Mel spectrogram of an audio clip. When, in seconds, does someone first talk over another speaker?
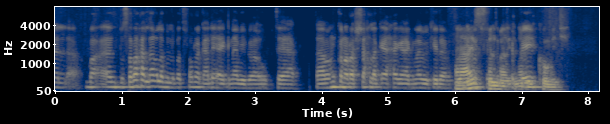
6 s

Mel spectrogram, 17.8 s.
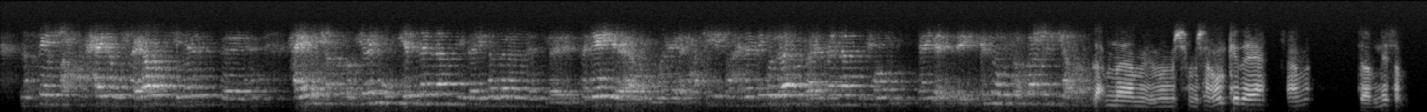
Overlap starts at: none

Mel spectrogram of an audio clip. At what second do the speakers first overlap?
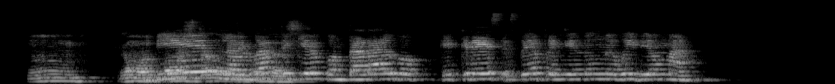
1 s

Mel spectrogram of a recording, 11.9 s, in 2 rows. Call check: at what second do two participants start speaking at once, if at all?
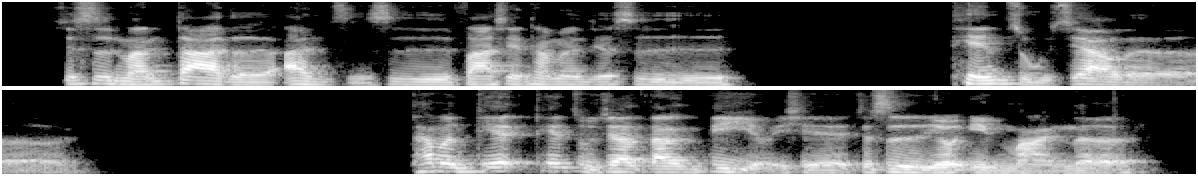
none

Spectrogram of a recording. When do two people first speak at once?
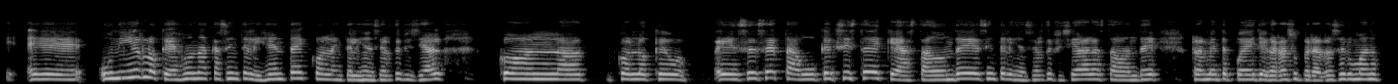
none

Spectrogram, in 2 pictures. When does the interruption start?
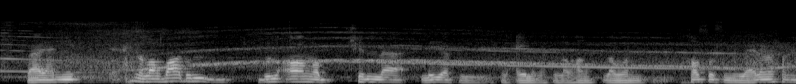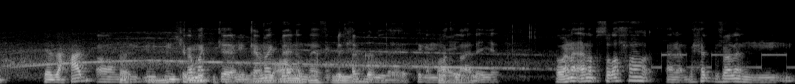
9 s

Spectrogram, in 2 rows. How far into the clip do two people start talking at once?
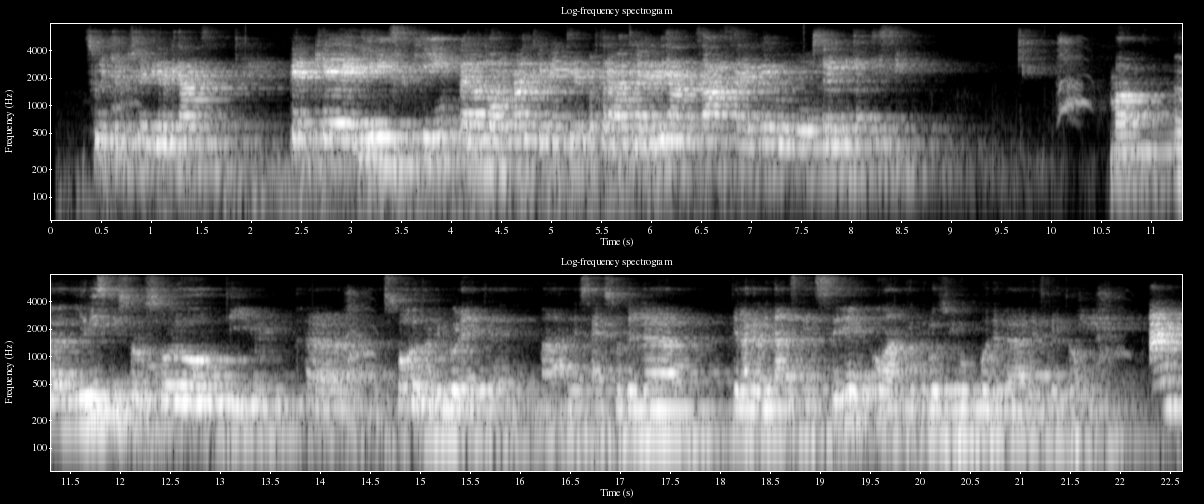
none

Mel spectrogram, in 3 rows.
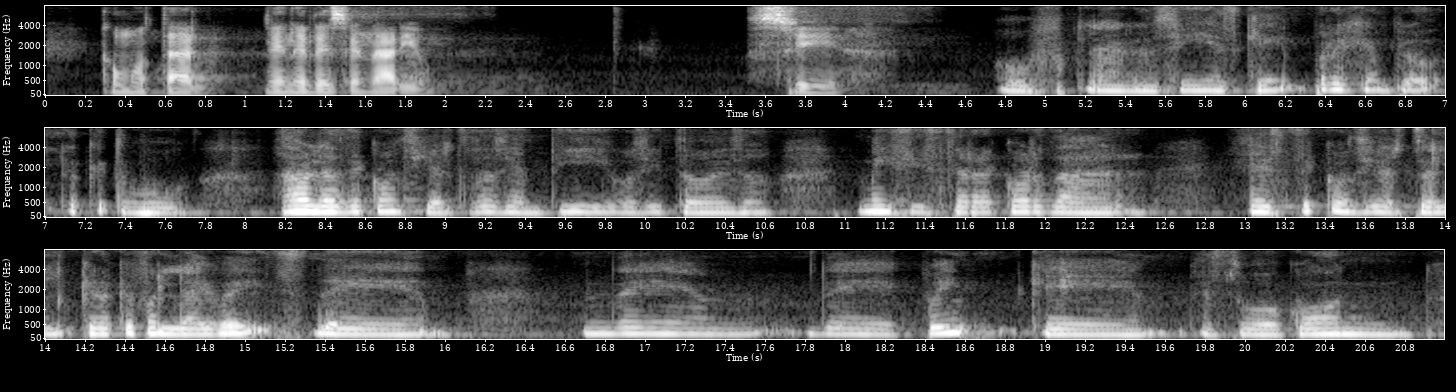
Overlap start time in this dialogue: none

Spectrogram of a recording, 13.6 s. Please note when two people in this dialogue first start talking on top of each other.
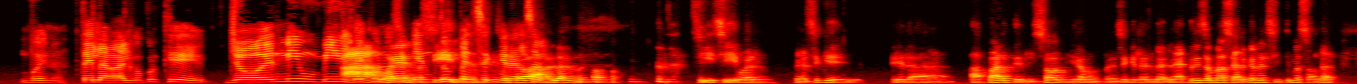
3 s

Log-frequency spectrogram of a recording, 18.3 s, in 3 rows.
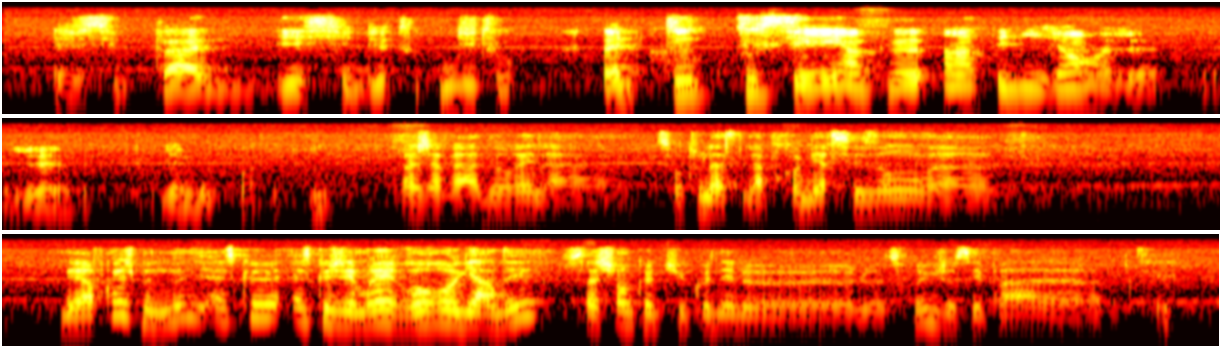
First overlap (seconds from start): none

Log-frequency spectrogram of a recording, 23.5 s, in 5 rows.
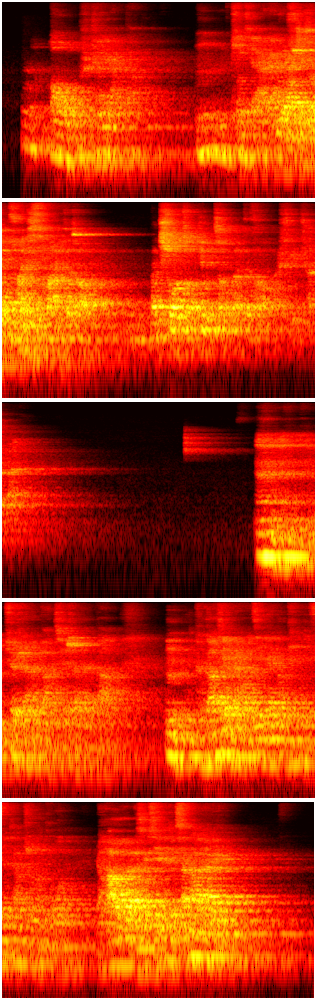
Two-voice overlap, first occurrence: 4 s

